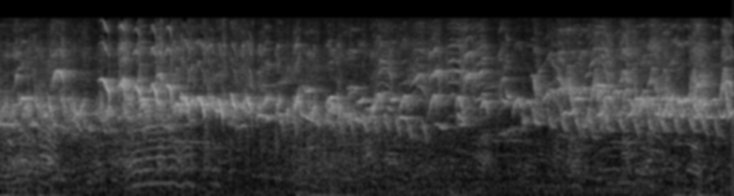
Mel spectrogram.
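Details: Konslet-style song of a greater green leafbird: fast, continuous high-pitched twittering and chattering with quick buzzy trills, scarcely pausing, over low background murmur and occasional low thumps.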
